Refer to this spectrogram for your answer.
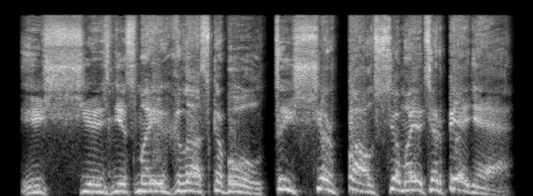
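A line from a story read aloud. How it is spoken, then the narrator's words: Growling. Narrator (Russian): Прорычал я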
